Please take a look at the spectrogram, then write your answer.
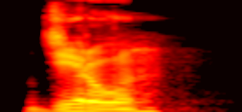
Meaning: first-person singular present indicative of драть impf (dratʹ)
- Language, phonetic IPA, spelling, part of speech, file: Russian, [dʲɪˈru], деру, verb, Ru-деру.ogg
